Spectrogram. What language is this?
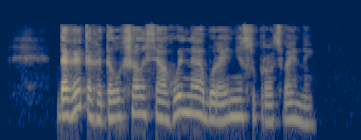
Belarusian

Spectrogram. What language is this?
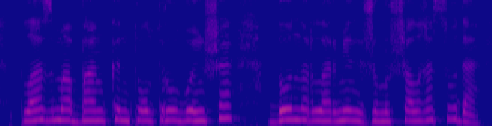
Kazakh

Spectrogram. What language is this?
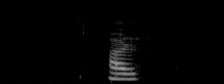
Santali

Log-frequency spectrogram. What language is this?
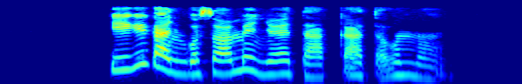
Kalenjin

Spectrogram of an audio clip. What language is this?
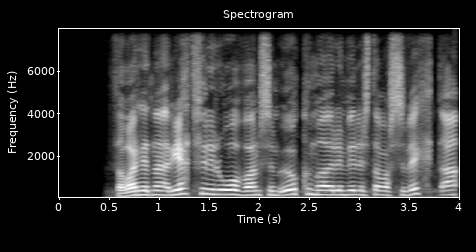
Icelandic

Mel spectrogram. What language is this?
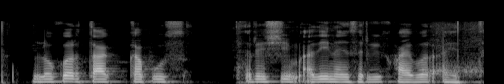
Marathi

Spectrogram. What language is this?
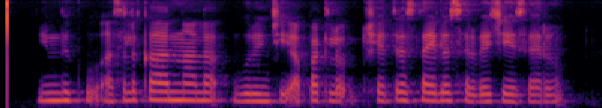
Telugu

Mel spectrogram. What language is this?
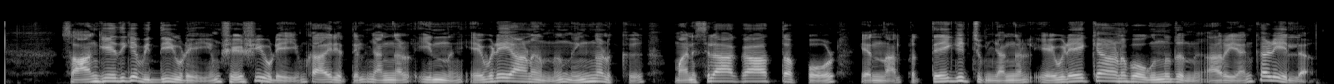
Malayalam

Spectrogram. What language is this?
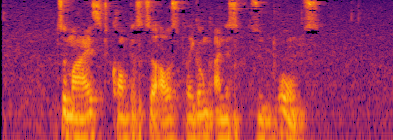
German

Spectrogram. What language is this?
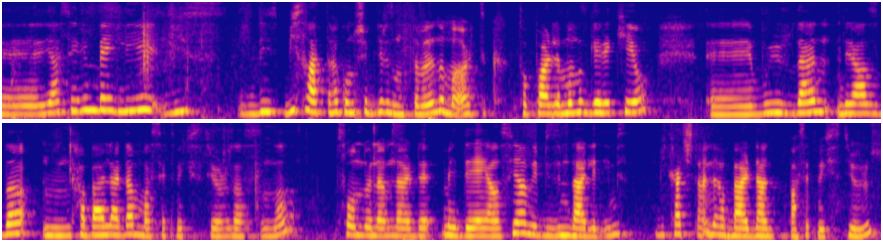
Turkish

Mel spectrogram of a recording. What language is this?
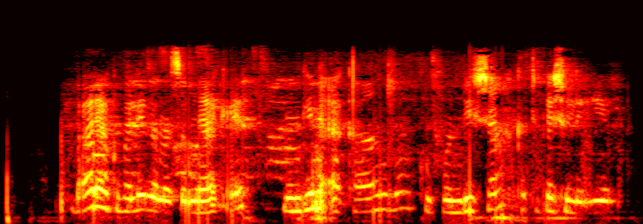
Swahili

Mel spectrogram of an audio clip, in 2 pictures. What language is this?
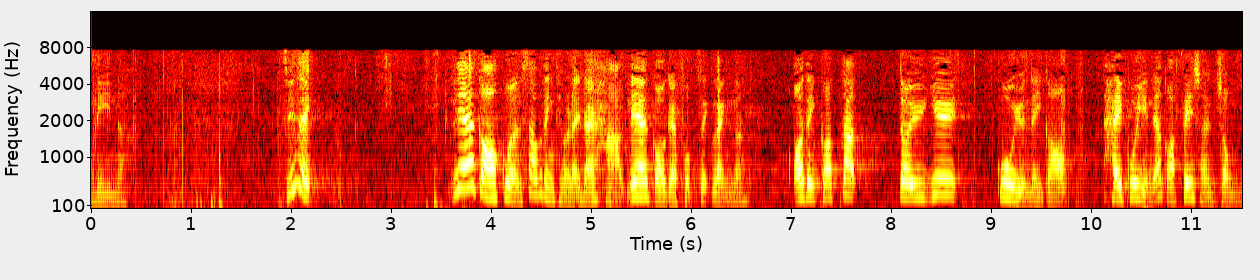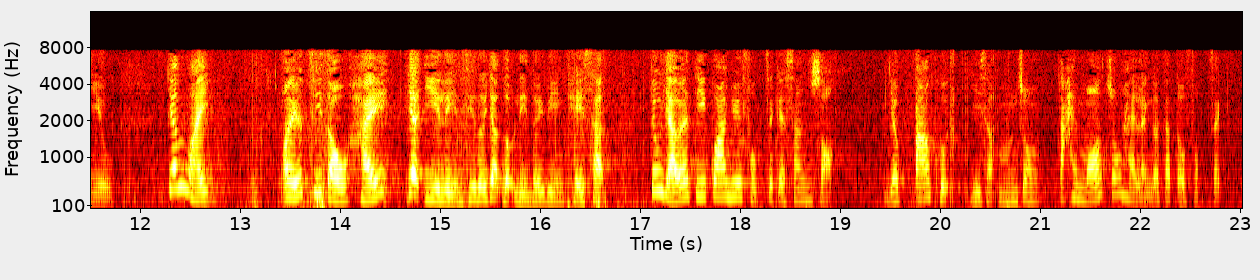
Cantonese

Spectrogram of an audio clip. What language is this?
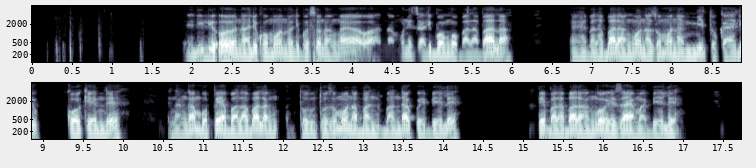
Lingala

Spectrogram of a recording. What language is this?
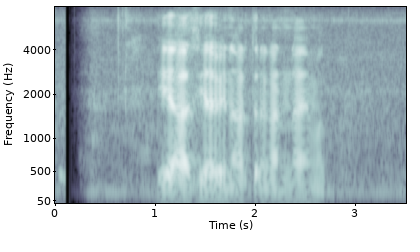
Sinhala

